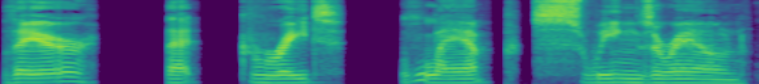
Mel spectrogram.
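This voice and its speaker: Male game master for horror tabletop play: slow, creaky, suspenseful narration with deliberate dramatic pauses. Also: medium pitch, flat delivery, a bit bright.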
